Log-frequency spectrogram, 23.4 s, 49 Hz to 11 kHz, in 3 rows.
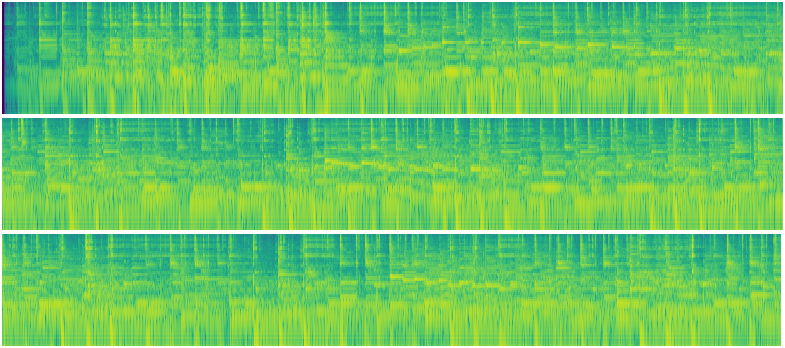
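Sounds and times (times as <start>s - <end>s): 
griot jazz music: 1.0s - 23.3s.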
